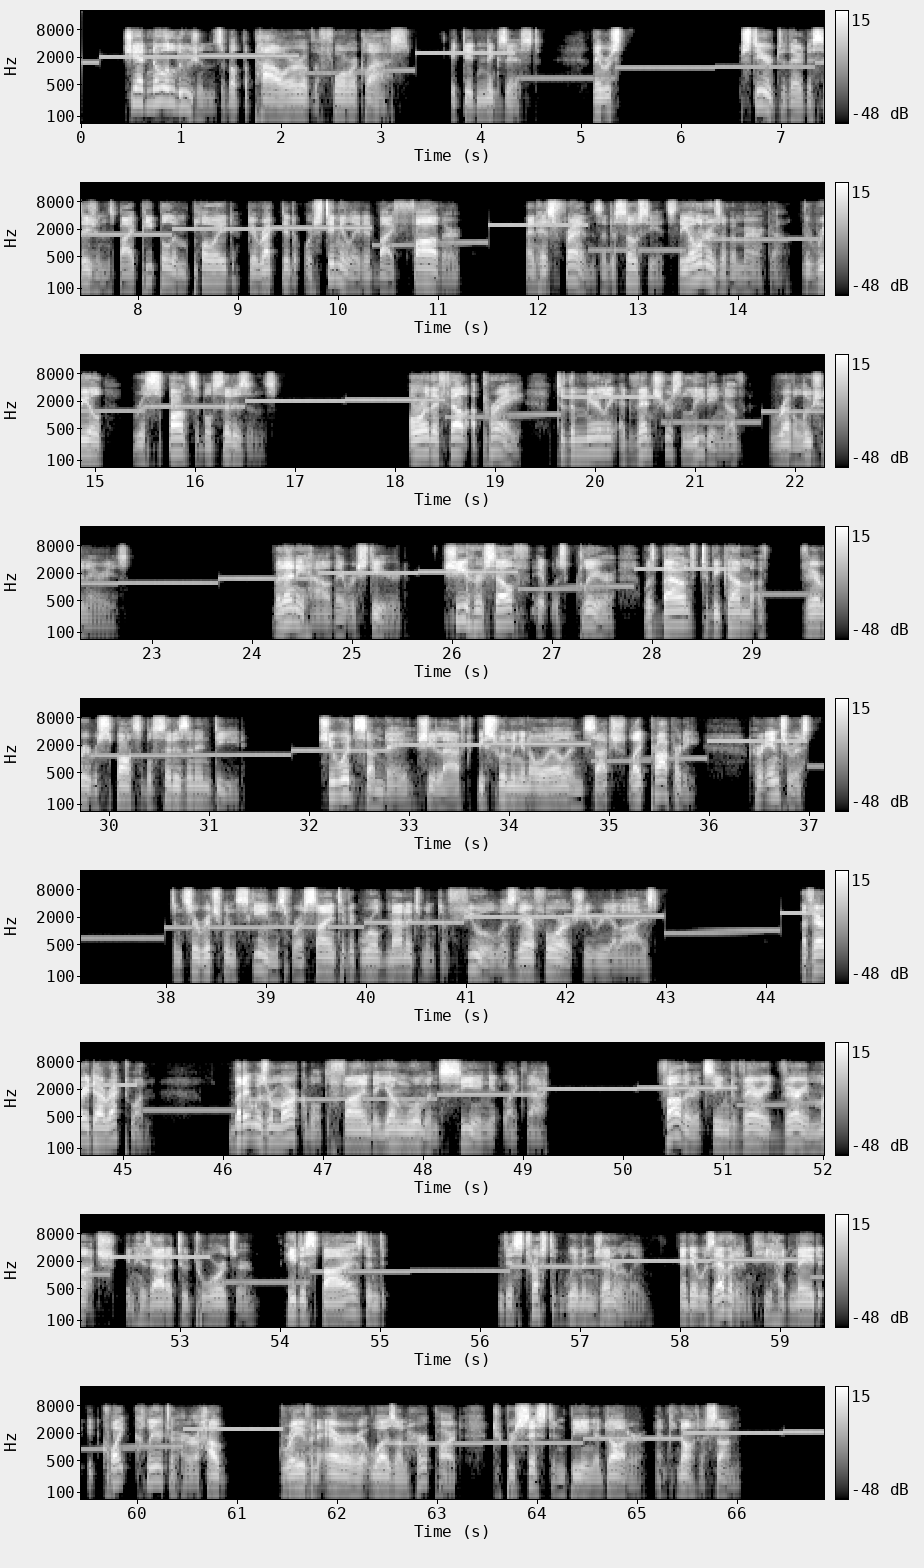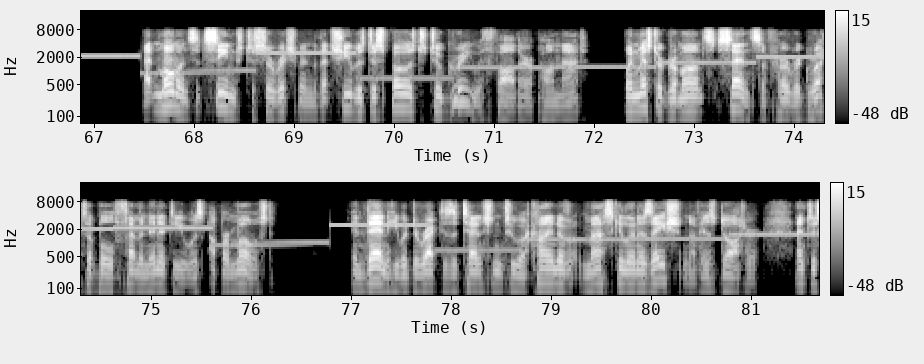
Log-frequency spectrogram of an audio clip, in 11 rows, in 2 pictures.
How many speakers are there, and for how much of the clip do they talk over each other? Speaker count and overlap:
1, no overlap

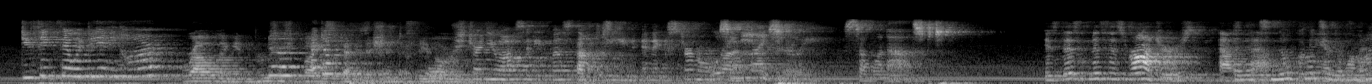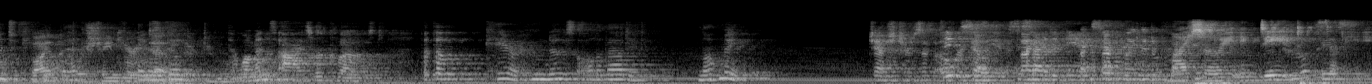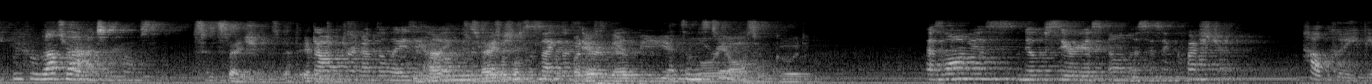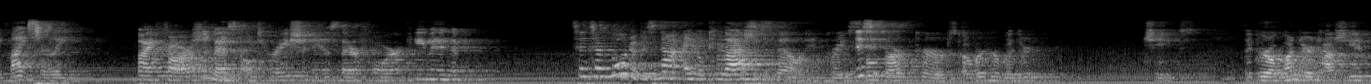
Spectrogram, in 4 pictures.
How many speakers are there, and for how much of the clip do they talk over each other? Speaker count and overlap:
7, about 40%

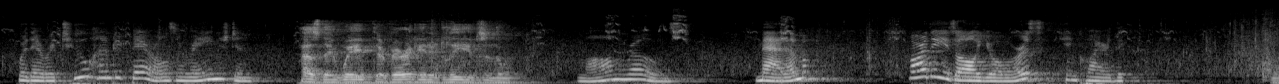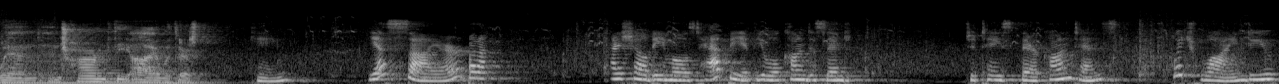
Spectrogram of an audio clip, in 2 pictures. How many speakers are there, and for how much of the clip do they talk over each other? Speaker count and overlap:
2, no overlap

